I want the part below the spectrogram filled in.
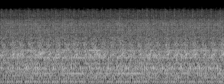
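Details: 1.6 injector petrol engine with hydraulic lifters idling steadily and evenly after repair, no valve-train ticking; previously lifters knocked even when warm, now only briefly at cold start after sitting.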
